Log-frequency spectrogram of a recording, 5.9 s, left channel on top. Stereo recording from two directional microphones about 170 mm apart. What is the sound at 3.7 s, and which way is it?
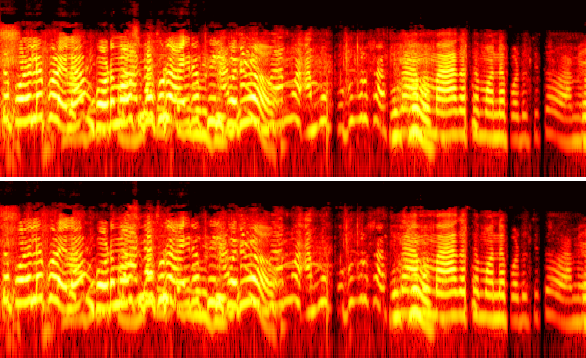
Speech, 90° right.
